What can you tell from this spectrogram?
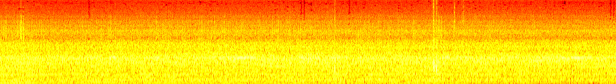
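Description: Steady road and engine noise heard inside a car's cabin as it moves off at low speed, with a faint steady tone and a single sharp click about six and a half seconds in.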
